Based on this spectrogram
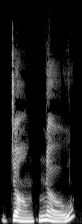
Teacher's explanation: a gente não pronuncia nem o T do don't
